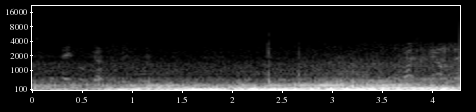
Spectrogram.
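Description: A vehicle engine running steadily with a low hum, growing louder about a second in. A single sharp click comes a little past halfway.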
